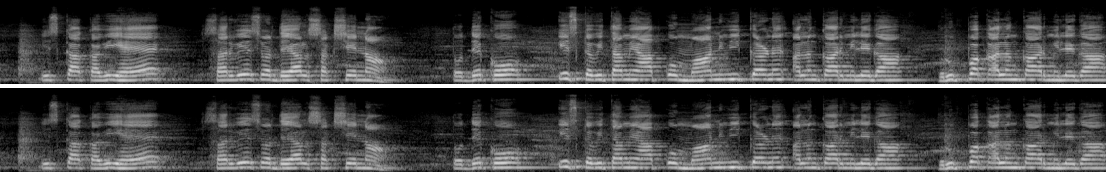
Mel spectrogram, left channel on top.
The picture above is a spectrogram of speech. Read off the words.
इसका कवि है सर्वेश्वर दयाल सक्सेना। तो देखो, इस कविता में आपको मानवीकरण अलंकार मिलेगा, रूपक अलंकार मिलेगा,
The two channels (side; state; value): both; normal; correlation 0.88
